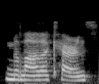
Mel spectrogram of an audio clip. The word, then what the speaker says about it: Milana Kearns: Did I say it right? – That's fine. That's perfect. Milana Kearns.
